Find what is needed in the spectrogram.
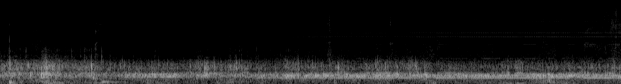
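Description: Muffled low drone from a video trailer's soundtrack played over room loudspeakers, with a steady low tone joining about halfway through.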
